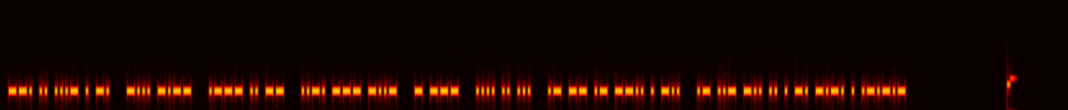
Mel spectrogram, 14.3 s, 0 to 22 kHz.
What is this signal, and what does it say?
Morse code, heard as a keyed tone, about 34 wpm, 700 Hz. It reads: GIVEN BY JIM FOX TO HIS AMAZED AUDIENCE.
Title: Pangram Challenge v2 - 35wpm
